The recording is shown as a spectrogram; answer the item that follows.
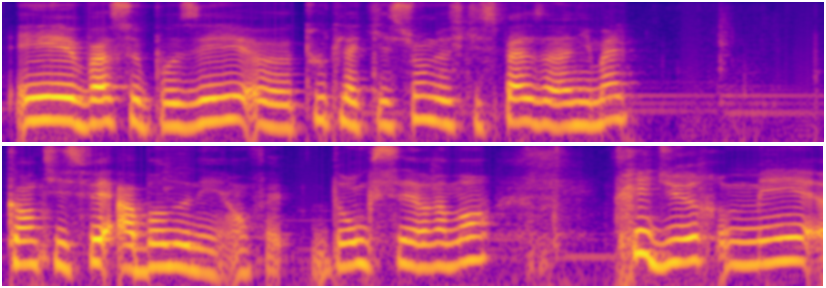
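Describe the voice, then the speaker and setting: A woman book vlogger talking casually through her monthly reading wrap-up, pausing with many fillers and restarts. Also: medium pitch, darkish tone.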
